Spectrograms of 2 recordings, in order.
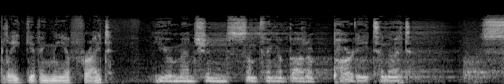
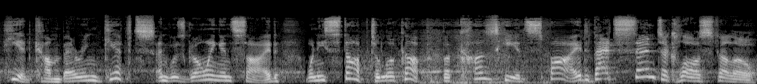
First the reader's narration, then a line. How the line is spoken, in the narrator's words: I exclaimed in the dark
